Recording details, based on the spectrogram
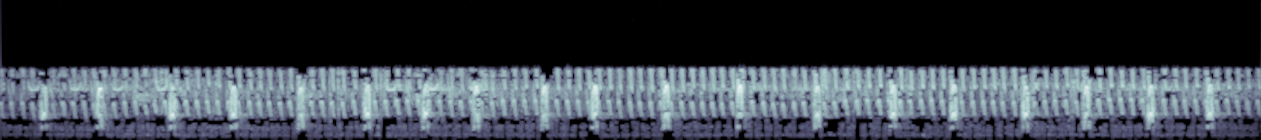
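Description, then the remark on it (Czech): Three-toed woodpecker nestlings keep up a continuous, high buzzing chorus begging for food, while the female's sharp alarm call cuts through it in loud, regular single notes about twice a second. “Na nahrávce uslyšíme, jak žadonění mláďat, tak varovný hlas samice.”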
